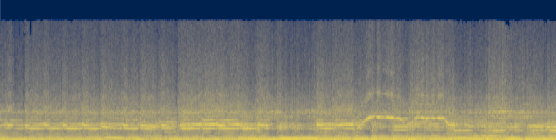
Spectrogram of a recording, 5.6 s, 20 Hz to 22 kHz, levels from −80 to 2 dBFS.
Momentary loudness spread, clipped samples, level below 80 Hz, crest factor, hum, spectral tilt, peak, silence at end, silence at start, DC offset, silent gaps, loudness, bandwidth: 2 LU; under 0.1%; -30 dBFS; 8 dB; none; -4 dB/octave; 0 dBFS; 0 s; 0 s; 0.2%; none; -8 LUFS; 19 kHz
